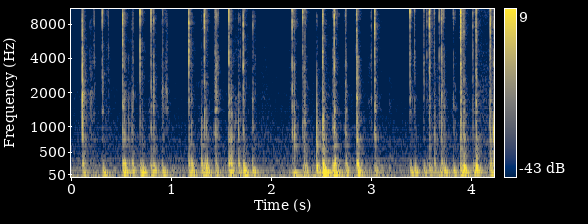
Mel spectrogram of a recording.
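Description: Long, pointed black holographic acrylic nails type continuously on a MacBook Pro keyboard with black plastic keycaps set in an aluminium body. The result is a rapid, uneven stream of short clicky taps, each with a bright clatter over a soft low thud, dying away almost instantly between keystrokes.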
